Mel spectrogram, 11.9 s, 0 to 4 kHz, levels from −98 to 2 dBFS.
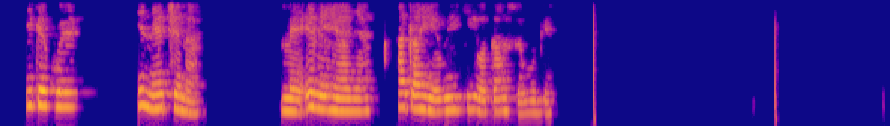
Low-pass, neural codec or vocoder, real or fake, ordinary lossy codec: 3.6 kHz; none; real; none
